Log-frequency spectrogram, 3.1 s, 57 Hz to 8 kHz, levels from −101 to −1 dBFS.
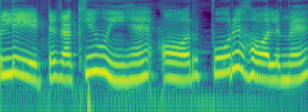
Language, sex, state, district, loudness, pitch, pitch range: Hindi, female, Uttar Pradesh, Budaun, -13 LUFS, 260 Hz, 240-310 Hz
